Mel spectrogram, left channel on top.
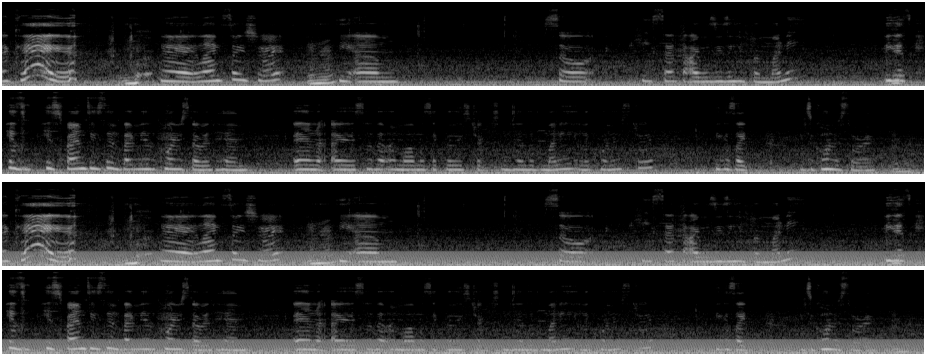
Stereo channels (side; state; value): right; noise; hum, 2 dB below the sound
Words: Okay, long story short, Mm-hmm. so he said that I was using him for money because his friends used to invite me to the corner store with him, and I saw that my mom was like really strict sometimes with money in the corner store because like it's a corner store,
